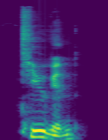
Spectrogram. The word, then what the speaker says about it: Keoghan: But yeah, I watched interviews where he literally says it's pronounced Keoghan or something. Mm-hmm. I think it's Keoghan. He says that the G is in there. He pronounces the G.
